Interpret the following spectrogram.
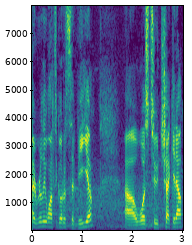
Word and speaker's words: Sevilla: In Latin, the Latin language, the city is pronounced Sevilla.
